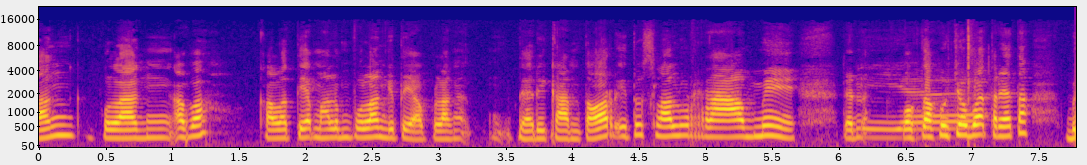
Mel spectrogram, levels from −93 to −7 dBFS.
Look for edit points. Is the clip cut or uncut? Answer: uncut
